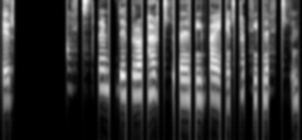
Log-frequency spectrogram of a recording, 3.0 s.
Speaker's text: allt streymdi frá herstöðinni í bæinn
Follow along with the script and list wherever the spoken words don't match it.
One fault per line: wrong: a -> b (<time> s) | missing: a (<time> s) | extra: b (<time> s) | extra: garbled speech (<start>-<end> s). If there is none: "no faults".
extra: garbled speech (2.3-2.9 s)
